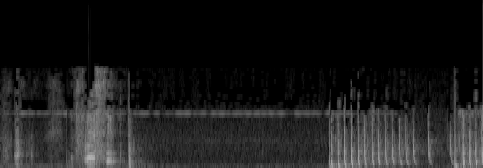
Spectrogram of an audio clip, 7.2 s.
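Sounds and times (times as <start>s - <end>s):
thin steady whine: 0.0s - 7.2s
speech: 1.0s - 1.8s
pulsing beat tones from two phones: 2.2s - 7.2s.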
